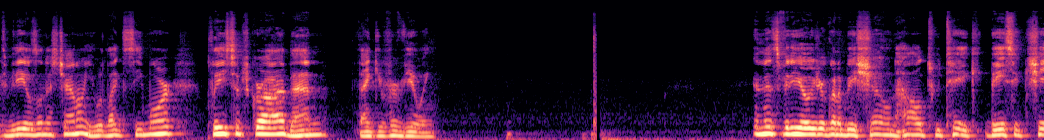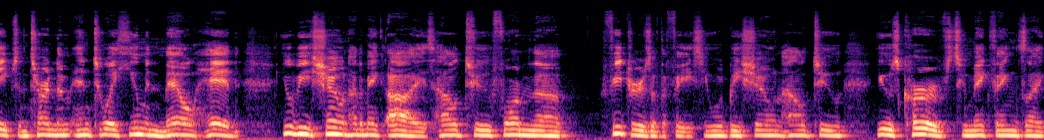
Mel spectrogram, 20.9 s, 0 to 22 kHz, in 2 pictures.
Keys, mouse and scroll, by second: 6.0 Insert.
